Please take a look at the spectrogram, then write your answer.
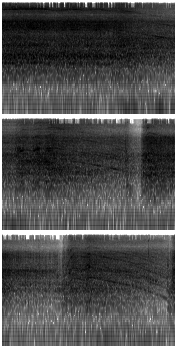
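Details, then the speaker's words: Old variable-speed Milwaukee Magnum corded drill of unknown age, restored, plug-in test: steady high whir with brief dips as the trigger eases, no grinding or knocking; motor and gears sound healthy. "it sounds pretty okay i thought it sounded terrible i was like okay i can understand that"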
